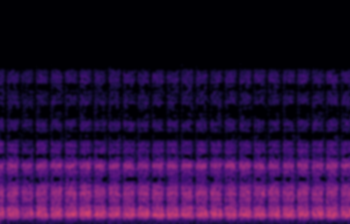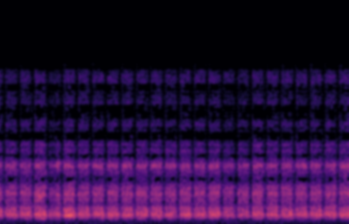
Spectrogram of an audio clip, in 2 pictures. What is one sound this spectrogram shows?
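A handheld radio rapidly sweeps through stations, spitting out choppy bursts of static.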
